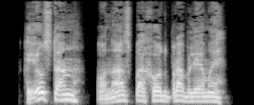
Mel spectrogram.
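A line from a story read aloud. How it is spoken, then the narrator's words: Wry snort. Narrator (Russian): хмыкнув, произнес Тёма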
